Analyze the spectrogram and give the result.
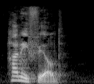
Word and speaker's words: Honeyfield: Honeyfield. – Yes, right. Like it's spelled.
